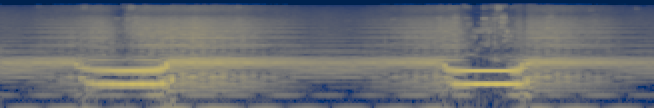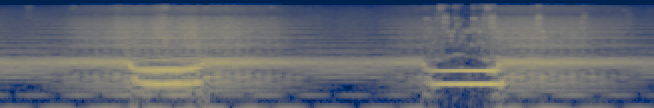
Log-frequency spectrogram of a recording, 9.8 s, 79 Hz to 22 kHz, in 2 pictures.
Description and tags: created with Yamaha TG-33 Tone generator sound
synth, yamaha, tone, noise, experimental, tg-33, generator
